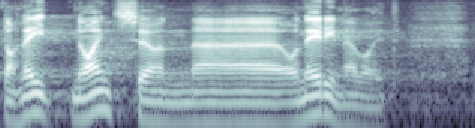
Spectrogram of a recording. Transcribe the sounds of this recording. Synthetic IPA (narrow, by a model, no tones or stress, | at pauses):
no̞hne̞jd̪̥nuɑnʲt̪seo̞n | o̞ne̞ɾine̞vɑjd̪̥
